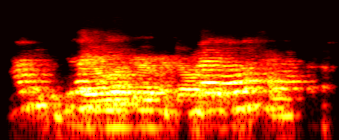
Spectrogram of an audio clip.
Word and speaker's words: Majolica: And also, it also relates to Majolica, which I really, or how do you say it? Yeah, no, that's it. Majolica.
